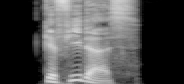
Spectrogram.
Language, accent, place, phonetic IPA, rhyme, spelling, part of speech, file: German, Germany, Berlin, [ɡəˈfiːdɐs], -iːdɐs, Gefieders, noun, De-Gefieders.ogg
- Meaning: genitive of Gefieder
